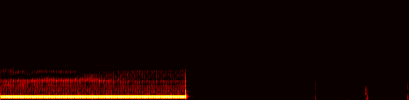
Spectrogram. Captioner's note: phone still ringing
